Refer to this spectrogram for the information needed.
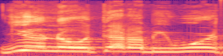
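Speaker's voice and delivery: best-try put-on New Jersey accent. Retelling what another man told him about a stock award, in attempted new jersey accent. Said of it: "I'm trying to do my best New Jersey accent".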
